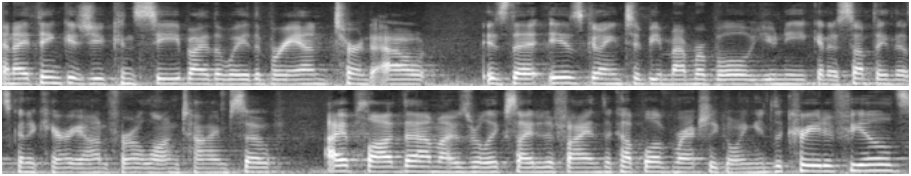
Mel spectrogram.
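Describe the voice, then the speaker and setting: Talking very fast in a flat, monotone way, a woman with a fairly low pitch is heard amid audible room echo. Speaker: branding agency presenter. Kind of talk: presentation to school board. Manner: loud.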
